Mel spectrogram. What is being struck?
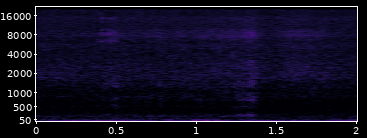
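Nothing is struck.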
